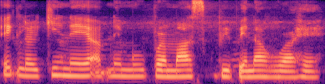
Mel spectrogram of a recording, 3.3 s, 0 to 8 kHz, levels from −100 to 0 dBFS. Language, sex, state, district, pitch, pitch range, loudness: Hindi, female, Arunachal Pradesh, Papum Pare, 190 Hz, 180-200 Hz, -17 LUFS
